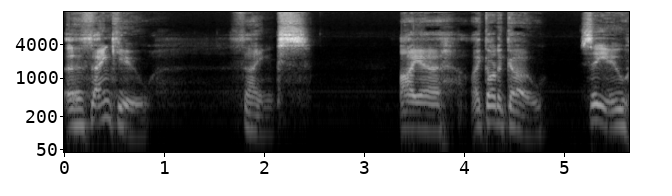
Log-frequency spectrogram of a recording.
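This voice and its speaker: Putting on a character voice, a man speaks very slowly in a raspy, fairly high pitch. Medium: audio drama. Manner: anxious, earnest.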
